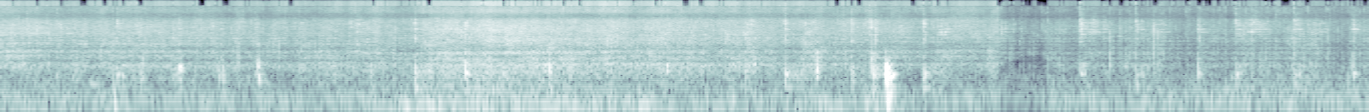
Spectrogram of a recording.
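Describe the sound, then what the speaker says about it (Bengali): Eggs seasoned with salt and a little turmeric are stirred and fried in a pan for chowmein, giving a steady close sizzle with scraping stir strokes and a few sharp clicks throughout. "এবার নেড়ে চেড়ে ভেঙে ভেজে নেবো ডিমগুলোকে"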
